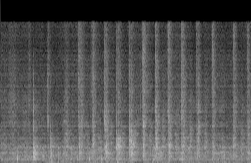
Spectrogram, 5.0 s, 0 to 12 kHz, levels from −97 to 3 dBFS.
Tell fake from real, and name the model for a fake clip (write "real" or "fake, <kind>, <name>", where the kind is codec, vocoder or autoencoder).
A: fake, codec, SNAC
